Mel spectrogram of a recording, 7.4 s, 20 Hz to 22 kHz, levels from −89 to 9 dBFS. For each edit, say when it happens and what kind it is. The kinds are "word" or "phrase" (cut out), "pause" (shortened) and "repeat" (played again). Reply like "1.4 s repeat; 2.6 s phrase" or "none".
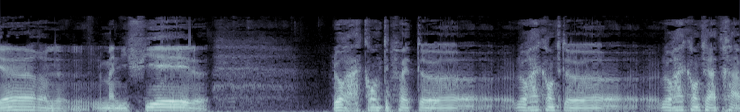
3.9 s word; 5.6 s repeat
